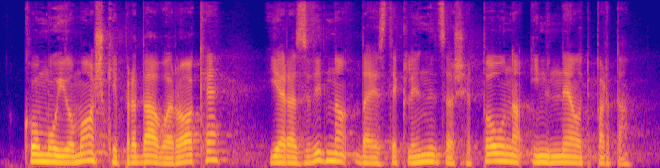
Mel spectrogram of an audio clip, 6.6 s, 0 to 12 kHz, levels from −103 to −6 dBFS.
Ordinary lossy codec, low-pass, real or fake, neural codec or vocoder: none; none; fake; codec, 24 kHz, 0.9 kbps, WavTokenizer, medium speech release version 2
